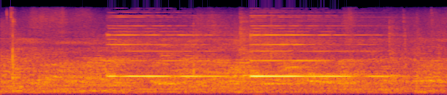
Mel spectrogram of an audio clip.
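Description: Elevator arrival chime ringing twice at the same pitch, about a second and a half apart, the second stroke louder, each fading as it rings. A click from the call button being pressed comes just before.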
